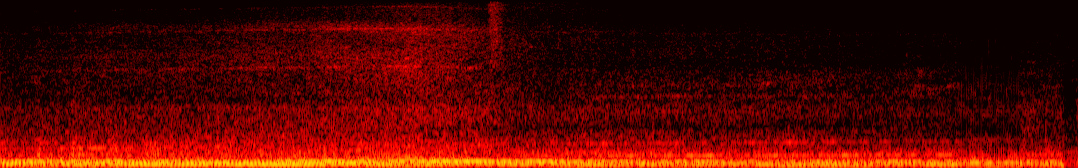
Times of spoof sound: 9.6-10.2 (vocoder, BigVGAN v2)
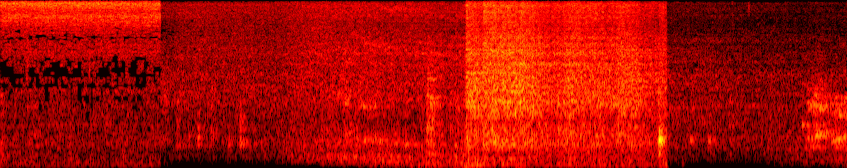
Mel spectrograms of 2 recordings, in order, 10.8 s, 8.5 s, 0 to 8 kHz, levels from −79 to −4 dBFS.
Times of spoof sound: 3.5-6.2 (vocoder, Vocos); 7.0-7.8

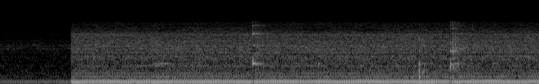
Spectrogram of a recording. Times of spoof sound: 0.6-2.5 (vocoder, BigVGAN v2)

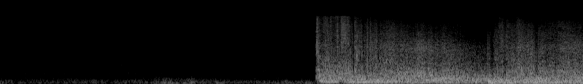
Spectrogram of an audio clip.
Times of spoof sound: none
